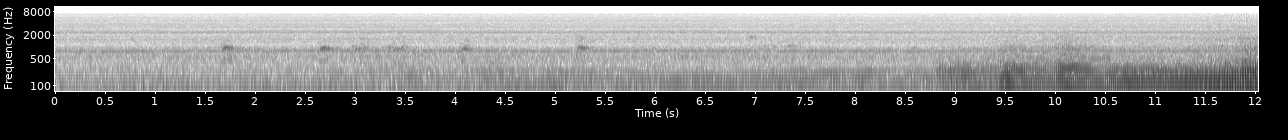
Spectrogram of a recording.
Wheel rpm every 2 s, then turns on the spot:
0, 0, 0, 0, 0, 0.
none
